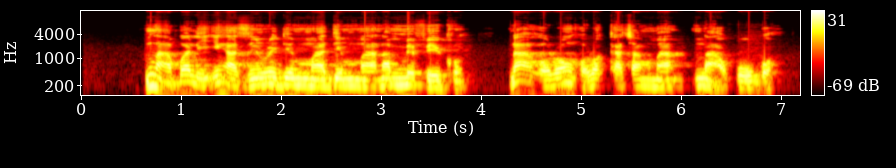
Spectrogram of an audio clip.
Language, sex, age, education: Igbo, male, 30-45, tertiary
